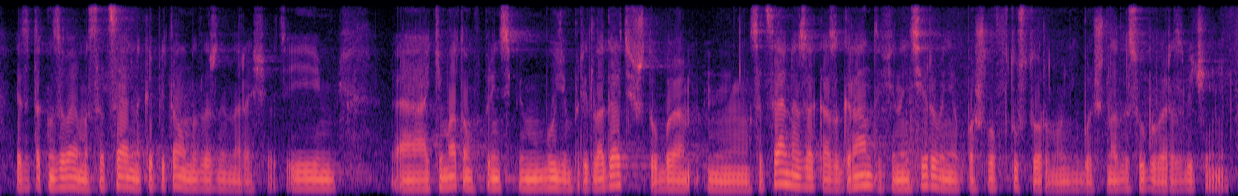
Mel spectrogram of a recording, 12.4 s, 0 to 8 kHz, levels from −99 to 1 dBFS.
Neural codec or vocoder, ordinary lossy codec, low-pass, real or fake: none; none; 7.2 kHz; real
